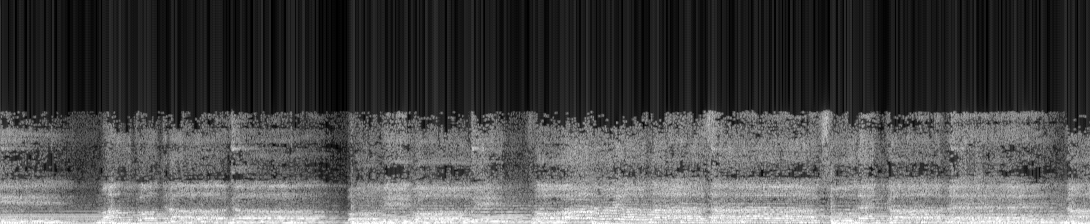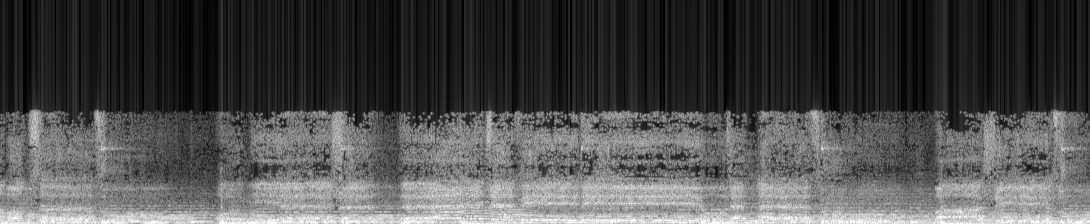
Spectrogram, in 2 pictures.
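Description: Slow, ornamented religious chanting, the melody gliding and winding over a low sustained drone that swells again every few seconds.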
